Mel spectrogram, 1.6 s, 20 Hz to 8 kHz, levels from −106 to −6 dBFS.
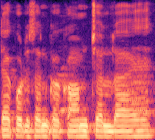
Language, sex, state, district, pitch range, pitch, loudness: Hindi, male, Uttar Pradesh, Shamli, 110-115 Hz, 115 Hz, -12 LUFS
